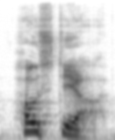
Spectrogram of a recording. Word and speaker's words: hostia: followed by a consonant it sounds like the ti in patio so this word which means a sacrificial victim is pronounced hostia in other places the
